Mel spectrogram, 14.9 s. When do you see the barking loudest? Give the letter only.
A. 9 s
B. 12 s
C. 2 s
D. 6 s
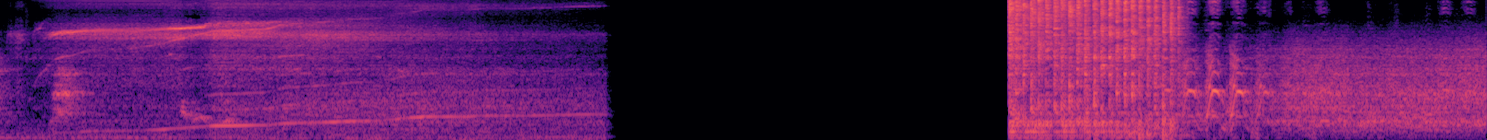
B.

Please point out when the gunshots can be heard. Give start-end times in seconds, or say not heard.
10.1-11.9.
